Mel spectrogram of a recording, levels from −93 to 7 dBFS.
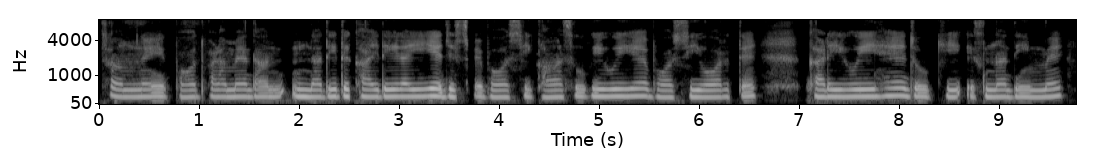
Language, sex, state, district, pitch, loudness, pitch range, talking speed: Hindi, female, Maharashtra, Dhule, 205 Hz, -34 LUFS, 200-215 Hz, 170 wpm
